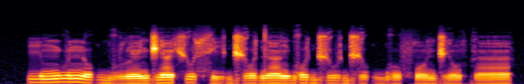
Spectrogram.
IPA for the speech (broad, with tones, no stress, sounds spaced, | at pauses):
i˦ m u˦ n o˧ ɡ͡b u˨ l ɛ̃˨˦ d͡ʒ ã˦ ʃ u˦˨ s i˨ d͡ʒ o˧ d ã˧ ɡ o˦ d͡ʒ u˧ d͡ʒ o˨ ɡ͡b o˨ f ɔ̃˨ d͡ʒ ɔ̃˨ k ã˨˦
